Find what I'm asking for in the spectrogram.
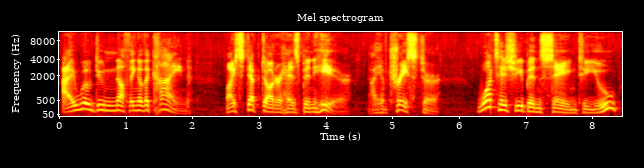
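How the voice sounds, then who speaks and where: A man's voice: medium pitch, animated, slow, hardly any pauses. A man voicing a fierce, furious old man who blusters and snarls threats. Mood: angry.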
